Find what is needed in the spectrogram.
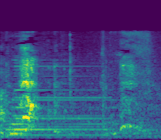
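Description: Acoustic guitar chord strummed once and left to ring, dying away over about a second and a half, with a short laugh just after it begins.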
